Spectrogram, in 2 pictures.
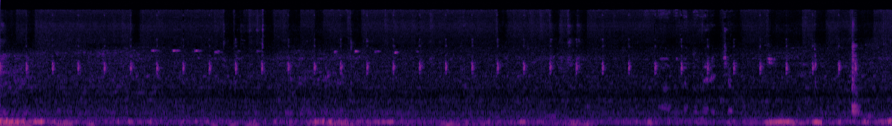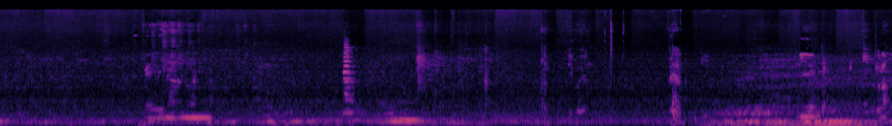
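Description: A car engine hums steadily while driving on a road.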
